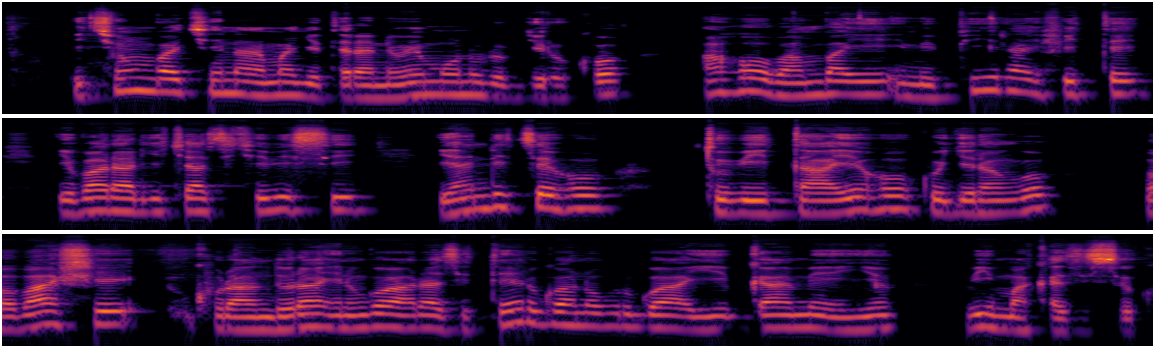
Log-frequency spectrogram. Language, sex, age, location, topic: Kinyarwanda, male, 18-24, Kigali, health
